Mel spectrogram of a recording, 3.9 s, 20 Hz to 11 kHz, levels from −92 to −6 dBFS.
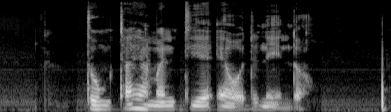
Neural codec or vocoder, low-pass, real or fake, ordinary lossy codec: none; none; real; none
